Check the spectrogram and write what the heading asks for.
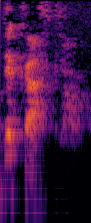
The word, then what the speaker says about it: Descartes: Em francês não se pronuncia o S final não se pronuncia. Então, quando fazemos a justaposição dessas duas palavras, Descartes, fica o nome próprio Descartes, né, que seria Descartes, né?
